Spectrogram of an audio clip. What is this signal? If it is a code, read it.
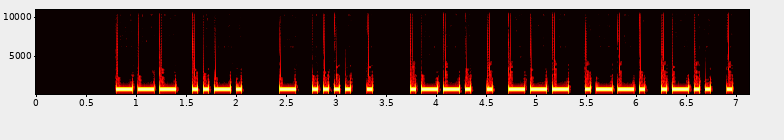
Morse code, heard as a keyed tone, about 22 wpm, 700 Hz. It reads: OF THE PEOPLE
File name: practice / 22wpm / Sets of 8 Words - 22wpm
